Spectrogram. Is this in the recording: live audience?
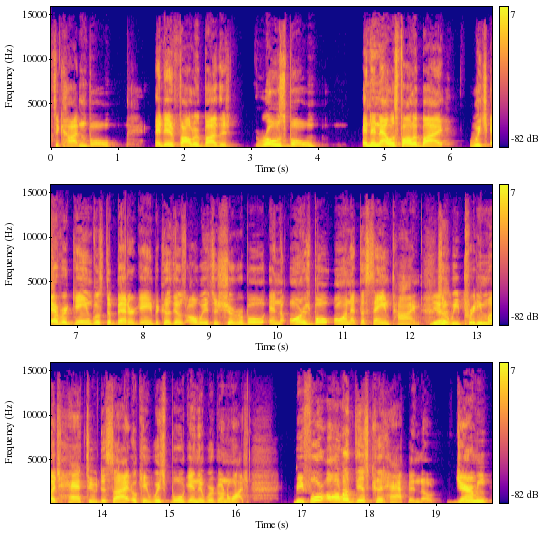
no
